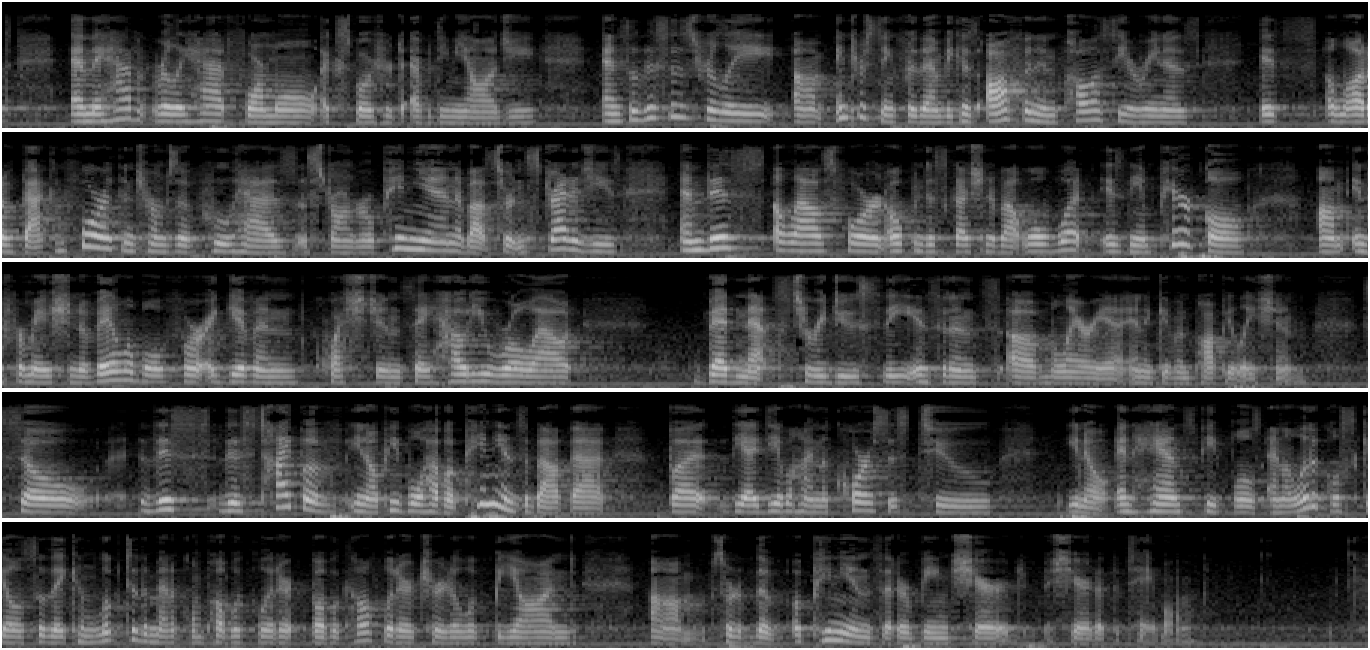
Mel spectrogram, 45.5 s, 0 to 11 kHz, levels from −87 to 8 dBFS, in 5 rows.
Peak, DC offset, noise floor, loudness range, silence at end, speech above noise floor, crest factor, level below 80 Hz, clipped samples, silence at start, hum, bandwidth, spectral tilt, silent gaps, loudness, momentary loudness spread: -8 dBFS; under 0.1%; -51 dBFS; 5 LU; 0 s; 24 dB; 20 dB; -50 dBFS; under 0.1%; 0 s; none; 8 kHz; -5.5 dB/octave; none; -28 LUFS; 10 LU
